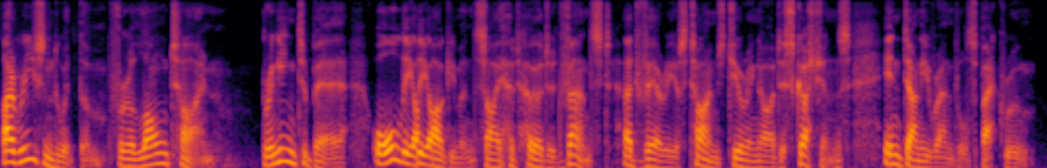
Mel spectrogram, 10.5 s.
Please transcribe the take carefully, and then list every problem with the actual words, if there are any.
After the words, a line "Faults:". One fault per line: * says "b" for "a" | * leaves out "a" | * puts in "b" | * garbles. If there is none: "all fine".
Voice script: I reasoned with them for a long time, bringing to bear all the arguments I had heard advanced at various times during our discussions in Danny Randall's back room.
I reasoned with them for a long time, bringing to bear all the the arguments I had heard advanced at various times during our discussions in Danny Randall's back room.
Faults:
* puts in "the"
